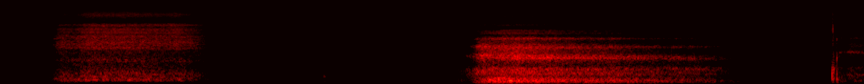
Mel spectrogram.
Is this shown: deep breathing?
yes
